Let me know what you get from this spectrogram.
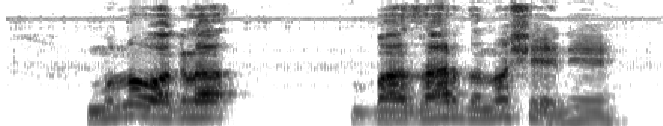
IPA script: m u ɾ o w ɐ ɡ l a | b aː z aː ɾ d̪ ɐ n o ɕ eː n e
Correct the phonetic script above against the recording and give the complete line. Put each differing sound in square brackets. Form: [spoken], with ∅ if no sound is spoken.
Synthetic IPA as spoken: m u [l] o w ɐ ɡ l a | b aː z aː ɾ d̪ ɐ n o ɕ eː n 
